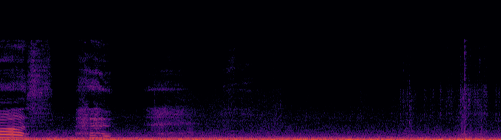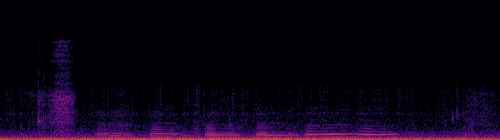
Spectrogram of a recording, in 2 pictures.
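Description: A young woman speaks softly and cheerfully, close by.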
